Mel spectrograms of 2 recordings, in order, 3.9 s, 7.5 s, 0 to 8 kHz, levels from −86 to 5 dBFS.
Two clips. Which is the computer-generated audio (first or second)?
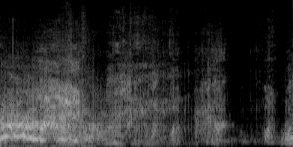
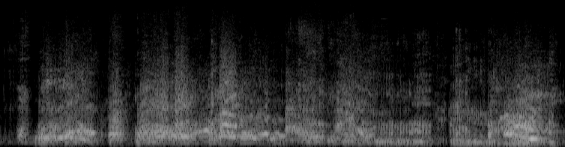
first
